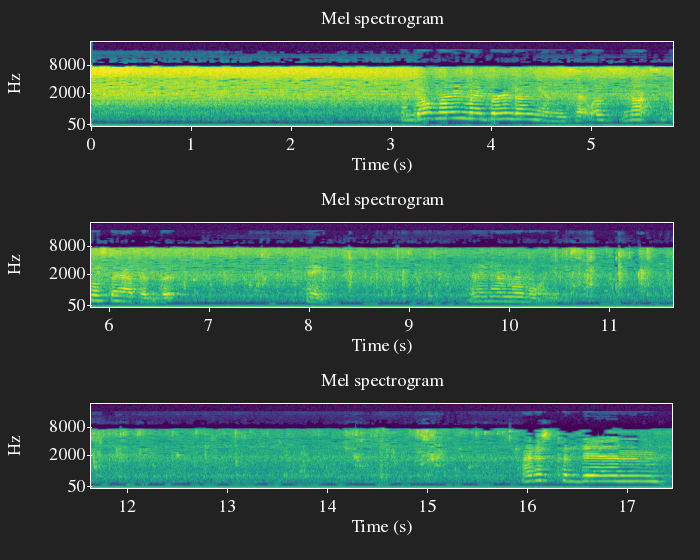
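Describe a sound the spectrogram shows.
Liquid pours from a carton into a hot pan.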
